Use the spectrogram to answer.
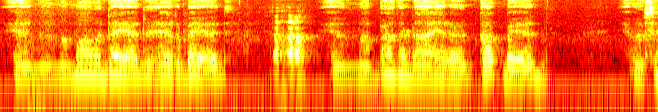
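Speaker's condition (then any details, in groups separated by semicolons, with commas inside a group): Parkinson's; affects voice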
